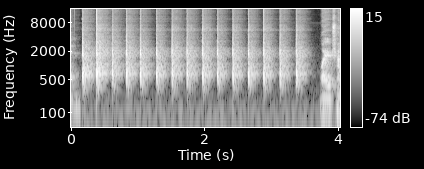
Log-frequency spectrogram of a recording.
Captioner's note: pen taps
